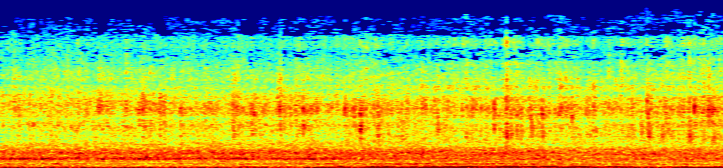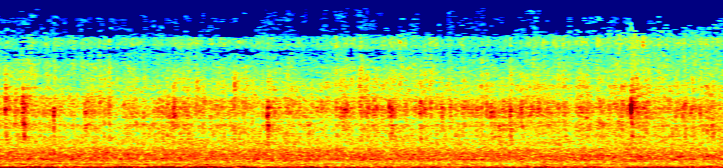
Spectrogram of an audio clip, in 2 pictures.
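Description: Steady low rumble of engine noise, with a humming tone that swells and fades, and faint ticking from a spinning reel being cranked.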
